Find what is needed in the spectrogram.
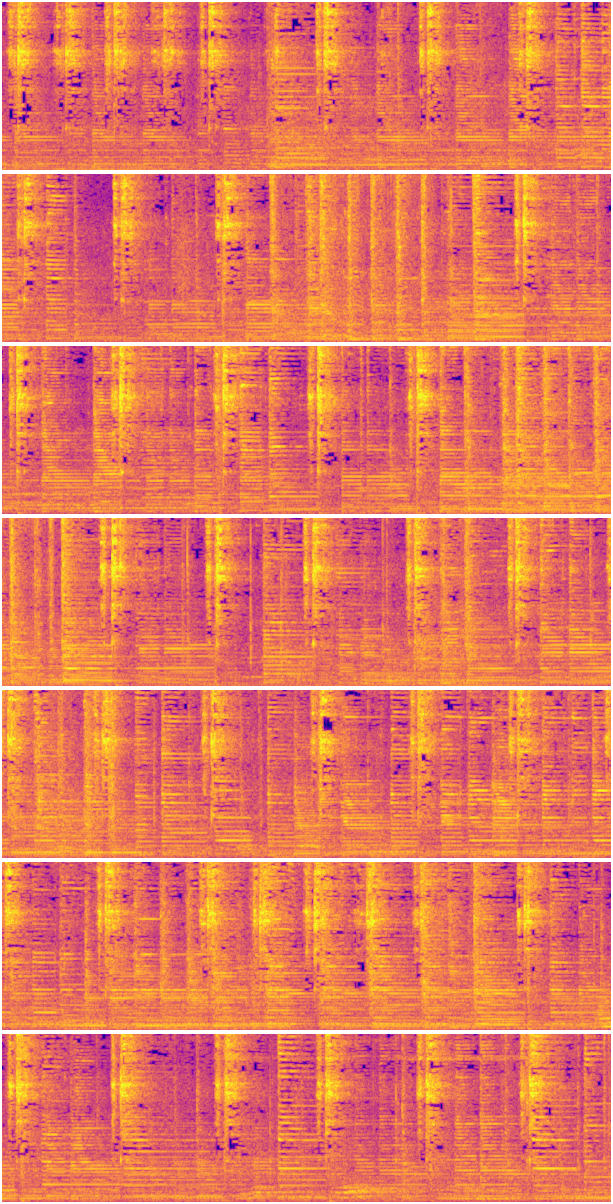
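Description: Solo acoustic guitar, capoed, playing an instrumental cover: a fingerpicked melody over a steady beat of sharp percussive hits.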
